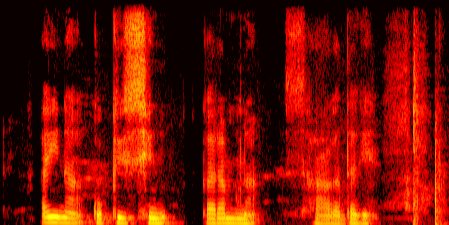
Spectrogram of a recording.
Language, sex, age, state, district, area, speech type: Manipuri, female, 45-60, Manipur, Churachandpur, urban, read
